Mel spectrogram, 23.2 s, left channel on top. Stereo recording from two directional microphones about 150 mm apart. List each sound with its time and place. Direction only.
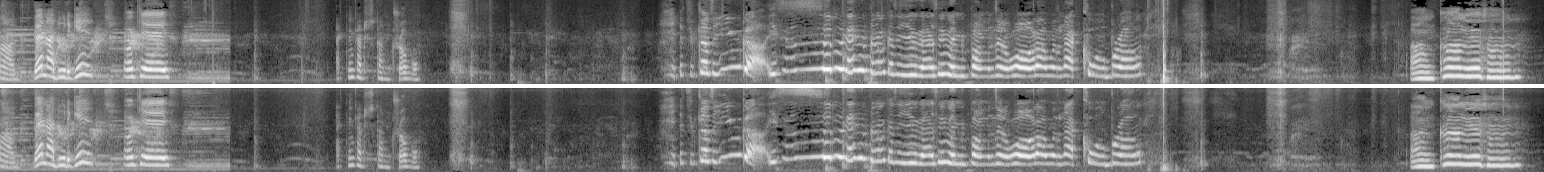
0.0 s humming: 10° right (ahead or behind)
5.0 s humming: 10° right (ahead or behind)
6.7 s a sound: 25° right (ahead or behind)
9.8 s humming: 10° right (ahead or behind)
21.1 s speech: 15° right (ahead or behind)
21.4 s female singing: 25° right (ahead or behind)
22.5 s humming: 20° right (ahead or behind)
